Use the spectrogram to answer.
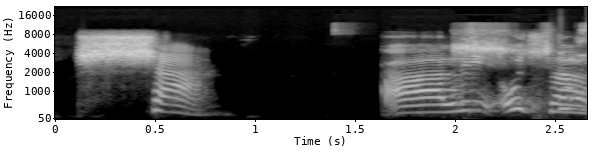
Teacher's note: makhrajnya di tengah lidah Sya ujung lidah ini enggak enggak nyentuh gigi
